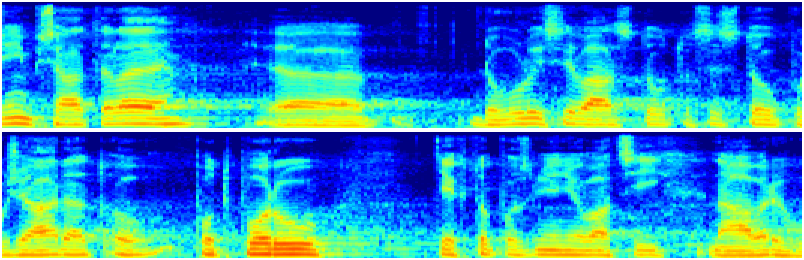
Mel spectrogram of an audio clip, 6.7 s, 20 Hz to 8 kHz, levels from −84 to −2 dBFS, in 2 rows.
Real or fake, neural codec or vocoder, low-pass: real; none; 7.2 kHz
